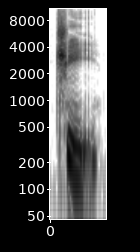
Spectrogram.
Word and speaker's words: qi: looked it up for the chinese q i pronounced chi is the life force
